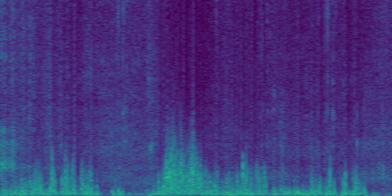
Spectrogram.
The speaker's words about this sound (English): Wind there.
